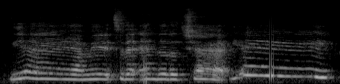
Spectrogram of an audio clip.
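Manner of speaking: high-pitched cheer without added volume; little celebration. Real, not acted. Host reaching the end of the chat, high little cheer. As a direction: stretch each yay in small-voiced triumph.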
